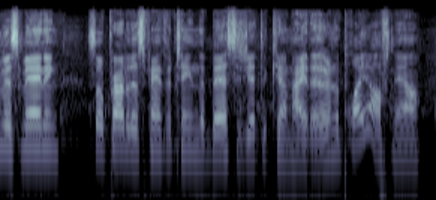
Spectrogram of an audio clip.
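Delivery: ordinary delivery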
